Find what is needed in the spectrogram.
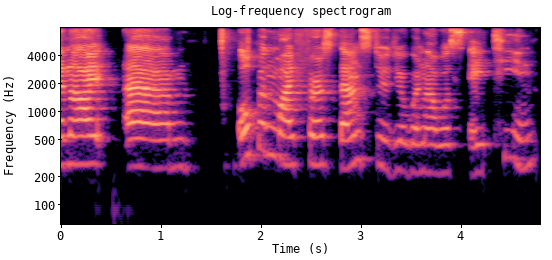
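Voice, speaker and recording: A woman with a Norwegian accent, high in pitch, at a fairly slow pace. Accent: Norwegian, non-native English. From Norway. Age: 50s. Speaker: dance teacher. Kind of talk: casual chat.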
